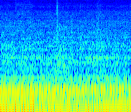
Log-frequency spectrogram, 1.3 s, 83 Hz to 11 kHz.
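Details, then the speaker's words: Trofeo 3.8 engine with 92,000 miles, long-stored, started on old oil after fitting battery: smooth, even, quiet low idle with no knocks, ticks or misses, no smoke or check engine light; healthy idle. "Listen to how healthy that 3.8 still sounds. This car has always been so quiet."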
